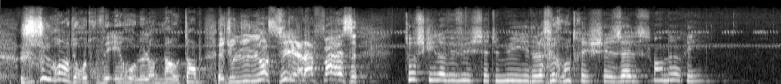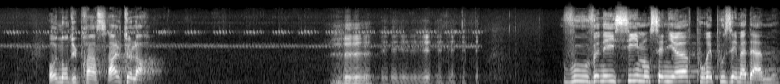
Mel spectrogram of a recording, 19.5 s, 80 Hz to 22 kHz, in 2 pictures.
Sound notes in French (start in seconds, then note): 13.8 Rire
